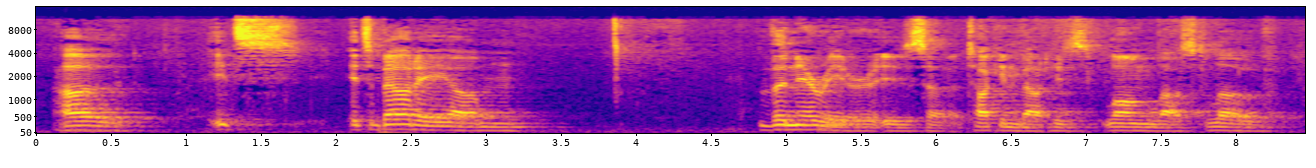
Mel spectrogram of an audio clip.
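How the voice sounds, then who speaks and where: Talking with an American accent at a very slow pace, a man with a fairly low voice and fairly even intonation leaves long, frequent pauses amid audible room echo and noticeable background noise. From United States. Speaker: composer and pianist. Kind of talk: panel discussion. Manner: halting.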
